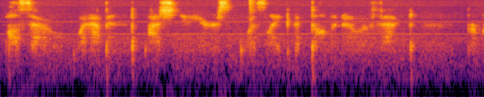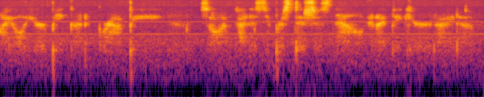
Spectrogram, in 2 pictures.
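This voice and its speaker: A woman in her twenties chatting casually in a breathy, unvoiced ASMR whisper, confiding and halting as she tells personal stories. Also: very high-pitched, sharp tone, rough recording. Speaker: ASMR channel host.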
